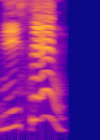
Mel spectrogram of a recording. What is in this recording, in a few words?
"nisen", info girl voice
